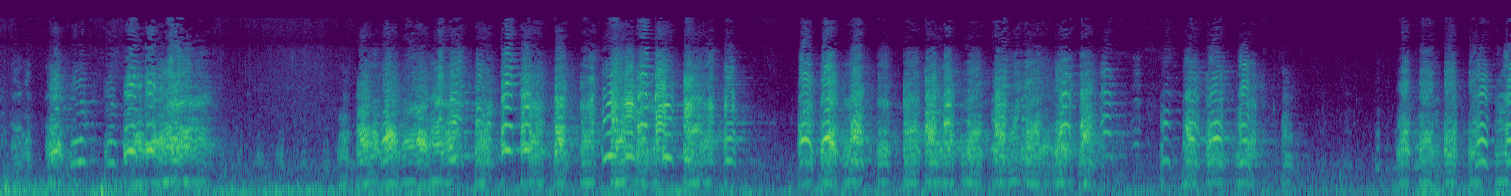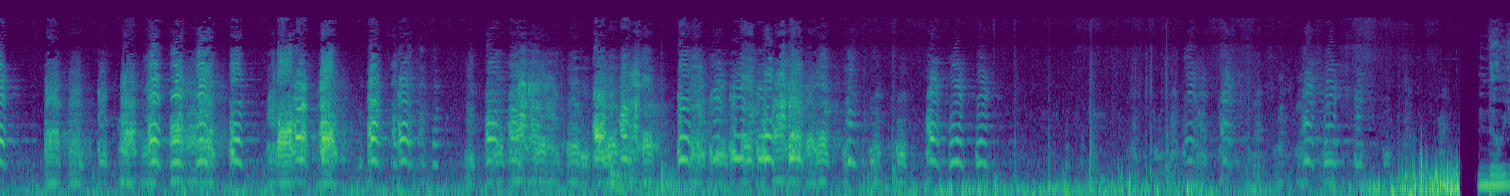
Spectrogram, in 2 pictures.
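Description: A flock of domestic geese honking, many birds calling at once in loud bouts separated by short lulls; the calling thins out and grows quieter over the last few seconds.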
